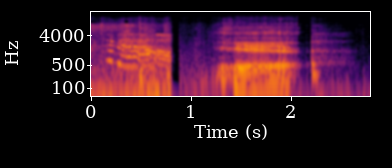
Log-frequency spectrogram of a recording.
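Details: Two loud, drawn-out voiced belches, the second longer and rumbling, then a brief gulp; a girl burping in a burp compilation short.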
